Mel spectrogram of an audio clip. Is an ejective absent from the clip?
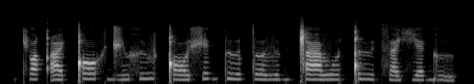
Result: no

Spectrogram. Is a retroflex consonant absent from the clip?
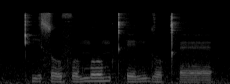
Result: yes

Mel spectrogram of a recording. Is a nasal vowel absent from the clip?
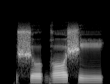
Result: yes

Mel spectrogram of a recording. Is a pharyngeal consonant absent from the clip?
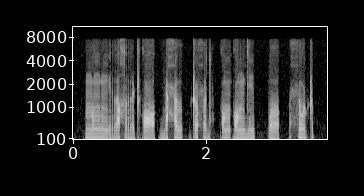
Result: no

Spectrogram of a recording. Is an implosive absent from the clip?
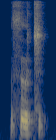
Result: yes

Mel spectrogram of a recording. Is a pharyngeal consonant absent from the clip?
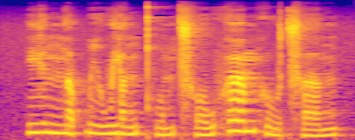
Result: yes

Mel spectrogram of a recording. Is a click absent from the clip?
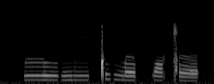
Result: no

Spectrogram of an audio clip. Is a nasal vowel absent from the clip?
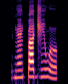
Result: no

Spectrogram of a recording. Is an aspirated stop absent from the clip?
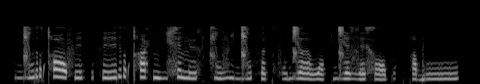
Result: no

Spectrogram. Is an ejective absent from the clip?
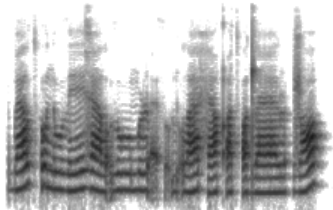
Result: no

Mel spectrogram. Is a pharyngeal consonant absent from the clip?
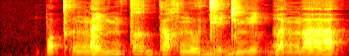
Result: yes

